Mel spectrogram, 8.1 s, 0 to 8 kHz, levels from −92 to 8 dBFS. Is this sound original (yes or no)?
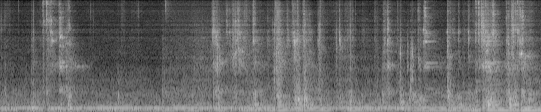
no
